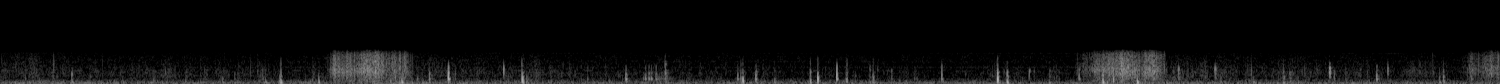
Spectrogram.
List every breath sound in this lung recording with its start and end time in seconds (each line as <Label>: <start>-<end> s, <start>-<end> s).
Inhalation: 3.30-4.12 s, 10.87-11.69 s
Crackles: 3.30-4.12 s, 10.87-11.69 s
